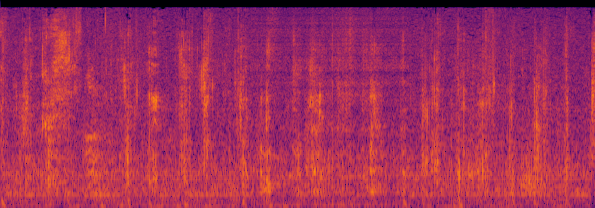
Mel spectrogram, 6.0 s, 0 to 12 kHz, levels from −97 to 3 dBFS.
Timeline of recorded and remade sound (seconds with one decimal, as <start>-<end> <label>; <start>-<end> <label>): 0.0-2.5 recorded; 2.5-4.1 remade; 4.1-6.0 recorded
